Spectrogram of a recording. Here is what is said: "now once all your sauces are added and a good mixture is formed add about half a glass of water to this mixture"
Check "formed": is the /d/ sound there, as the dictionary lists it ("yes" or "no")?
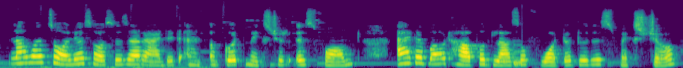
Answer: yes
